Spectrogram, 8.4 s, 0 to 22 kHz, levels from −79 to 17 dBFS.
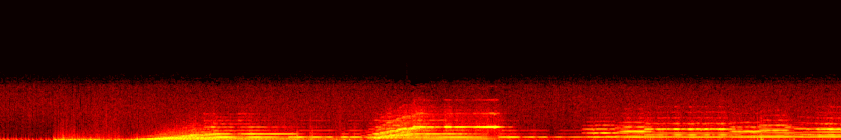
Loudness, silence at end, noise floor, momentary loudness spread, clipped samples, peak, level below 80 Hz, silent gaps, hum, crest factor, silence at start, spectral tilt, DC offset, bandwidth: -13 LUFS; 0 s; -37 dBFS; 15 LU; under 0.1%; -2 dBFS; -34 dBFS; none; none; 12 dB; 0 s; -6.5 dB/octave; under 0.1%; 9.4 kHz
